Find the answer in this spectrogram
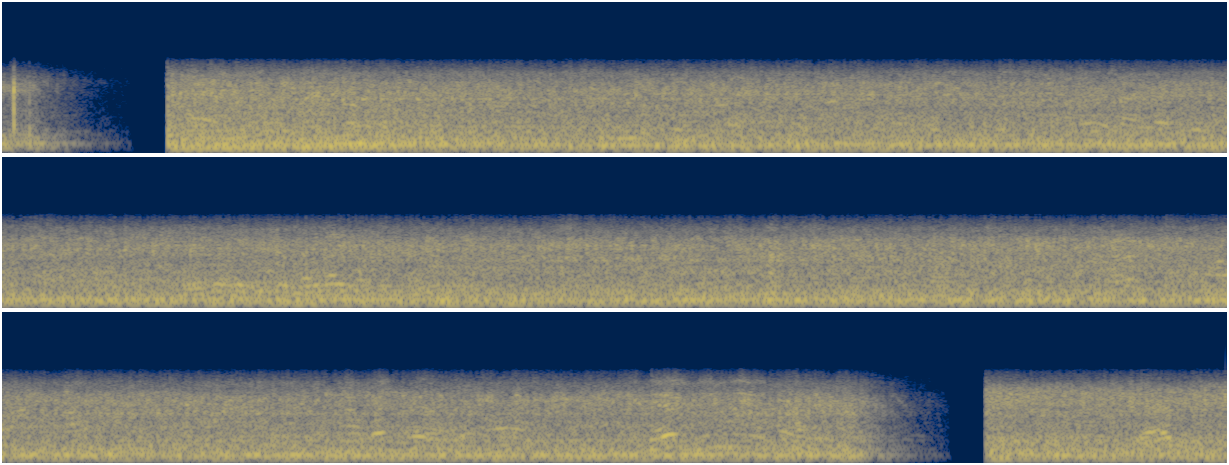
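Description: Car engine idling steadily, with many men talking over it. The sound cuts out for a moment near the end.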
